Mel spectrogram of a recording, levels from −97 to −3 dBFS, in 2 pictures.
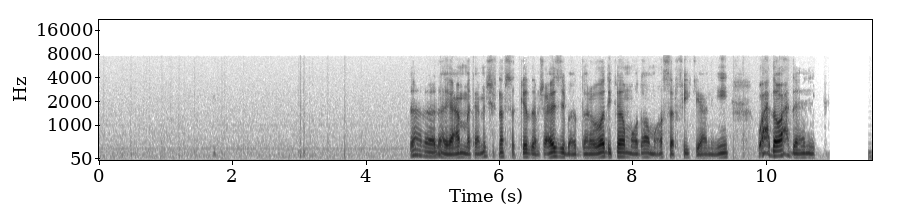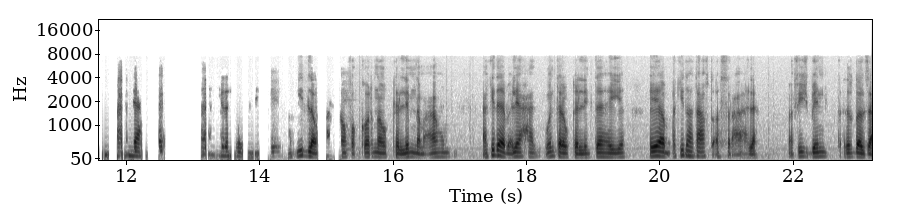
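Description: Speech suppressed in double talk affects this speech recording at 10.54–10.76 s with a shallow dip of about 5 dB, then much harder at 11.2–12.48 s and 12.97–15.27 s, where the talker drops by roughly 40 dB. The likely cause is an echo canceller that could not tell the talker from loudspeaker echo while both sides spoke, and so turned everything down. The other side's voice leaking through appears at 11.56–12.02, 12.48–12.62, 13.12–13.40, 14.17–14.33 and 15.30–15.37 s as a second voice. It sits roughly 5 to 15 dB below the talker, and far fainter in the last scrap. That is likely loudspeaker playback the canceller failed to remove from the microphone.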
